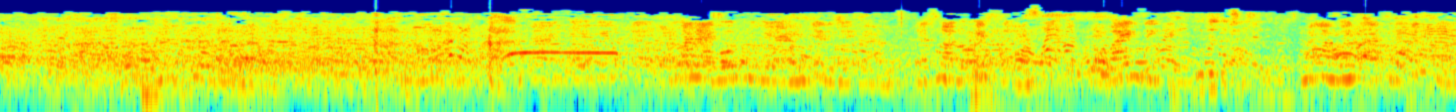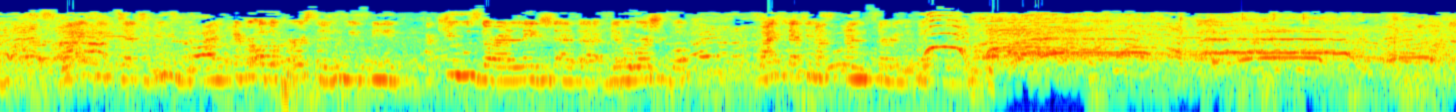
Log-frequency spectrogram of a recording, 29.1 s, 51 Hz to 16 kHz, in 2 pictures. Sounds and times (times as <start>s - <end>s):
Inside, large room or hall: 0.0s - 29.1s
Inside, public space: 0.0s - 29.1s
Speech: 4.0s - 24.3s.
